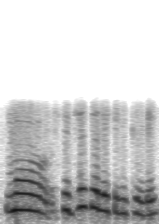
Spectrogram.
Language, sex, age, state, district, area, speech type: Odia, female, 18-30, Odisha, Malkangiri, urban, conversation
